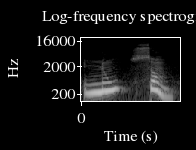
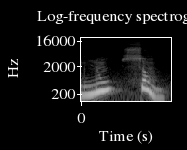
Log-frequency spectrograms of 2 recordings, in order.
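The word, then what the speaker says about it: nous sommes: vr we will say nu sum again omit the last alphabet s and say nu sum for a formal u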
